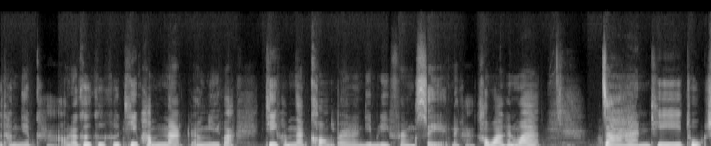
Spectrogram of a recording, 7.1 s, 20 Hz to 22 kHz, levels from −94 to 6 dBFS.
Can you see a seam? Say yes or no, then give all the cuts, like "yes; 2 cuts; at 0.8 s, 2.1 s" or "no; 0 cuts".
no; 0 cuts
